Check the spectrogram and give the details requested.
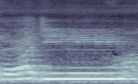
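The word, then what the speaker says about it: رجيم: আমরা সাধারণত শাইতানের শাইখ অনেকে বলেন না শয়তানের রাজিম বলি বিশেষ করে যে ভুলটা করে রাজিম উচ্চারণটা কি হবে যার আগে ছিলেন একটু জোরে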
